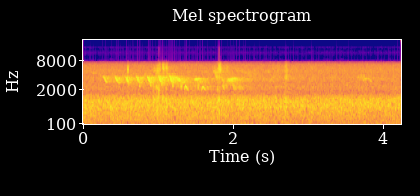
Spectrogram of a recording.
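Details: White-tailed eagle at its nest in Lower Kama National Park, Tatarstan, as the male brings fish: a quick run of about eight thin, high yelping notes in barely more than a second, half-buried under constant rumbling wind or engine noise.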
